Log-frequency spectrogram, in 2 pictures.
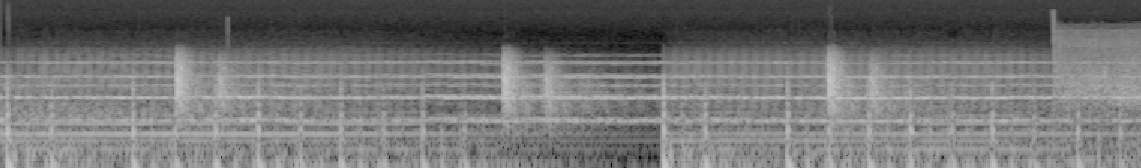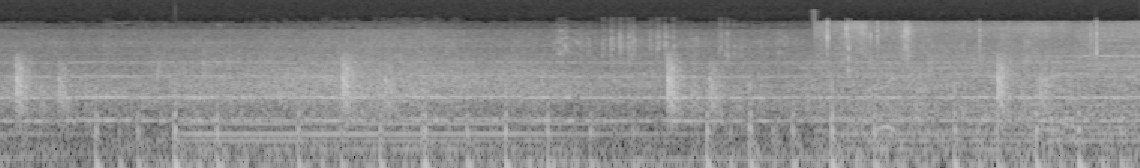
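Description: Low, irregular throbbing thumps like a heartbeat, under a steady hum, with a few faint clicks; the throbbing drops away briefly about four seconds in and then returns.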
